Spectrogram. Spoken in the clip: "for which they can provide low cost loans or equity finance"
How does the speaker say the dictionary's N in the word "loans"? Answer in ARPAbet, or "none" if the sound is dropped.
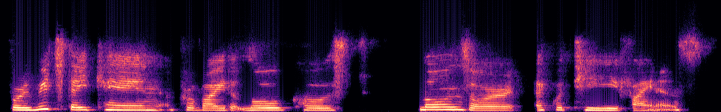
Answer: N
